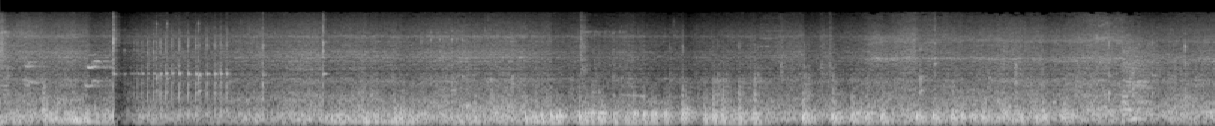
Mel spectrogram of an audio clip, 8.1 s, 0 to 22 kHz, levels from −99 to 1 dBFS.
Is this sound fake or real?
real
